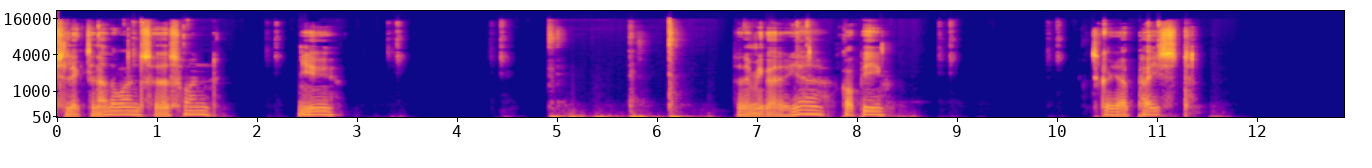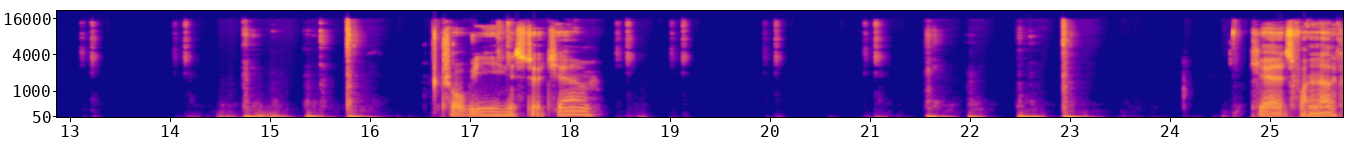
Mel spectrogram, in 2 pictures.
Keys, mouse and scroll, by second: 0.8 click, 2.1 click, 3.3 click, 9.9 click, 10.9 click, 13.1 click, 17.3 click, 18.5 click, 19.0 click, 20.1 click, 23.1 middle click.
